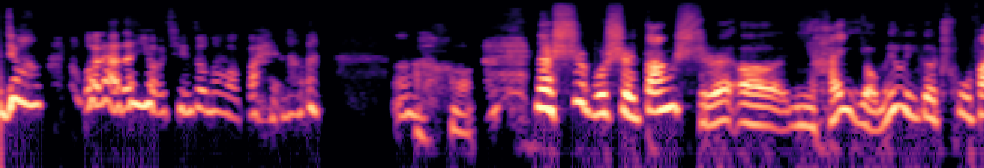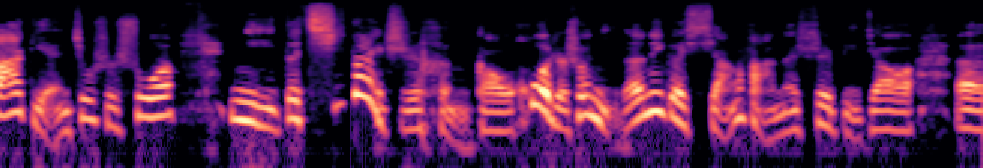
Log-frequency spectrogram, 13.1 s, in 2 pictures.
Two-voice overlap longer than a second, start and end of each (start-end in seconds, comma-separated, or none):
none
